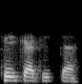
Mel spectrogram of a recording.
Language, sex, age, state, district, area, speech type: Sindhi, female, 60+, Gujarat, Kutch, urban, conversation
